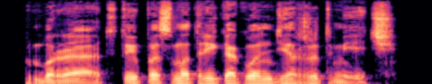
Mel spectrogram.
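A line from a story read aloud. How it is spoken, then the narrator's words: Worried muttering. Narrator (Russian): пробормотал обеспокоенный Крум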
